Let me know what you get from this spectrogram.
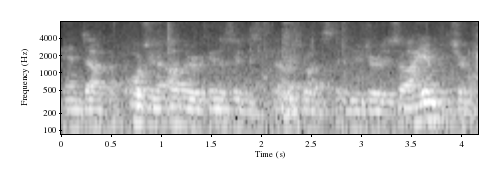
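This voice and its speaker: A male legislator addresses a panel audience, his remarks halting and full of fillers. He sounds distant from the mic, with heavy room echo and a clear hum of noise behind him. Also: mid-range voice, level tone. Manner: halting, many fillers and restarts. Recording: echoey hall, distant mic, noisy.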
